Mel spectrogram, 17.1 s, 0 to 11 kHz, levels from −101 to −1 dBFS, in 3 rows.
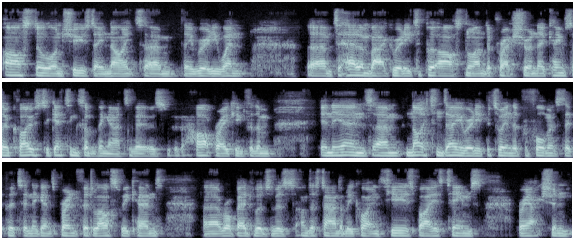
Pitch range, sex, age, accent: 100-115 Hz, male, 20-39, British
